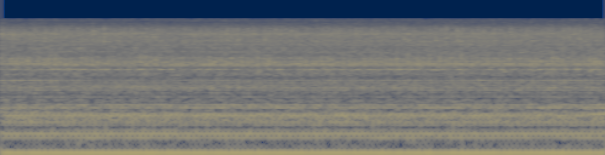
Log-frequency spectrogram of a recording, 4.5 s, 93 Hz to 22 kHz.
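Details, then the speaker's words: Diesel genset on a 13 m cruising catamaran, running and charging after the brush box was replaced for a no-output fault; an AVR fault was also possible. Steady drone with a firm low hum and even pulsing, no misses; it runs cleanly. "As you can hear, the genset's running and it is charging, so fingers crossed might address the problem."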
